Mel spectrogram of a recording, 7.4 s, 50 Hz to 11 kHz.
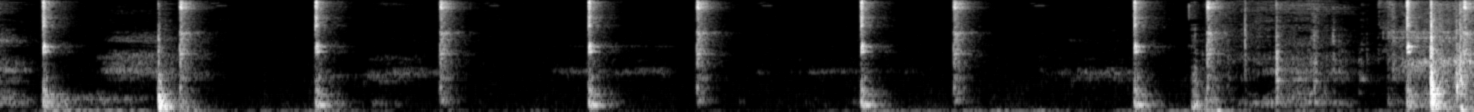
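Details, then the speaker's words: Gallagher MR2500/MR5000 electric fence energizer after repair, with the ribbon cable reconnected: crisp single clicks about every two-thirds of a second. It pulses normally, and a fence tester reads almost 8,000 volts. "turn it on clicking right along there like it's supposed to"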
